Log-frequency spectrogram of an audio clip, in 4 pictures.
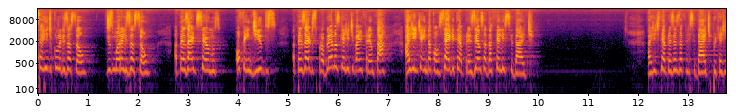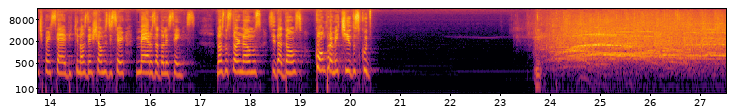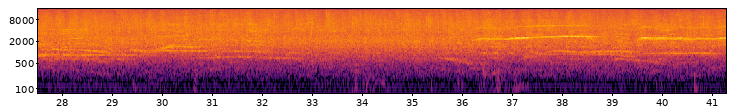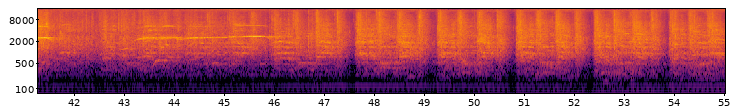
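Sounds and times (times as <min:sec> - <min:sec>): audience applauding: 0:23.5 - 0:55.0.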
